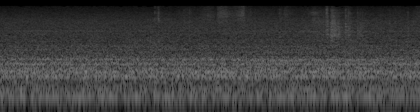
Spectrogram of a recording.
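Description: A steady low hum of background machine noise, with a few faint, soft rustles of paper stickers being handled on a planner page about halfway through and near the end.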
